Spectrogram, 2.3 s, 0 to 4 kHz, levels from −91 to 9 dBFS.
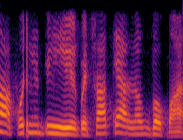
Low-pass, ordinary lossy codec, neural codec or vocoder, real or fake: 3.6 kHz; none; codec, 16 kHz, 0.5 kbps, FreqCodec, larger model; fake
